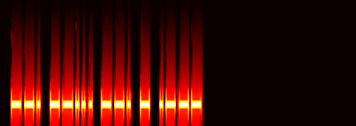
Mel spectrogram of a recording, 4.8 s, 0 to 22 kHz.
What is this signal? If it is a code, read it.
Morse code, heard as a keyed tone, about 28 wpm, 700 Hz. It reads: G7GTJ
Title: DXCC-100 Call Signs - 5 Characters - 28wpm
